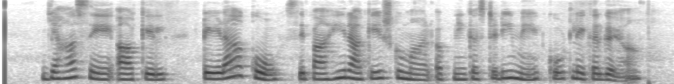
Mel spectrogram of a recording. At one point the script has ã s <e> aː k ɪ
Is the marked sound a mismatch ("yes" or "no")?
no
